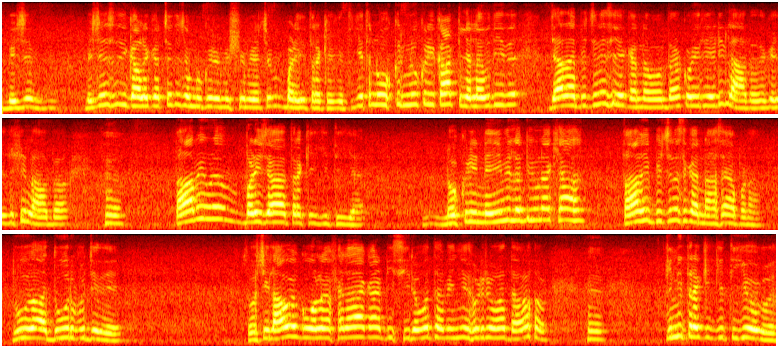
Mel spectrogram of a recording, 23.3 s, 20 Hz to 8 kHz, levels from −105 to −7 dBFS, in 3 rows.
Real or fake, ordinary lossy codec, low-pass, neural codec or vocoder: real; none; none; none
